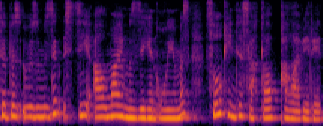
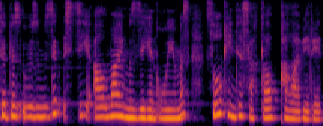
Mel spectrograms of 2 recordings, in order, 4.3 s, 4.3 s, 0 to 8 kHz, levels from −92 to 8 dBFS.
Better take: first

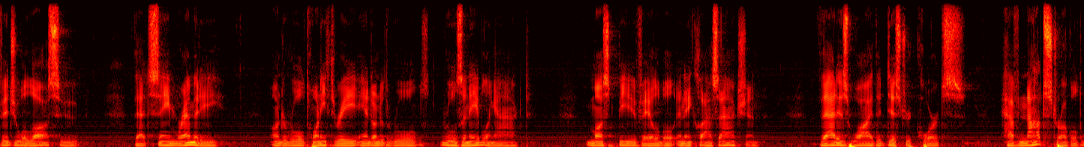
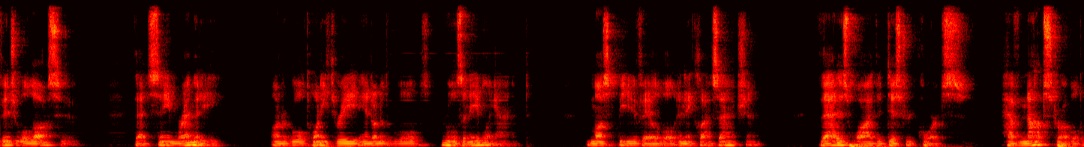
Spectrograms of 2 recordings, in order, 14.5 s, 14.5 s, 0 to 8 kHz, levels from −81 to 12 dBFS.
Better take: first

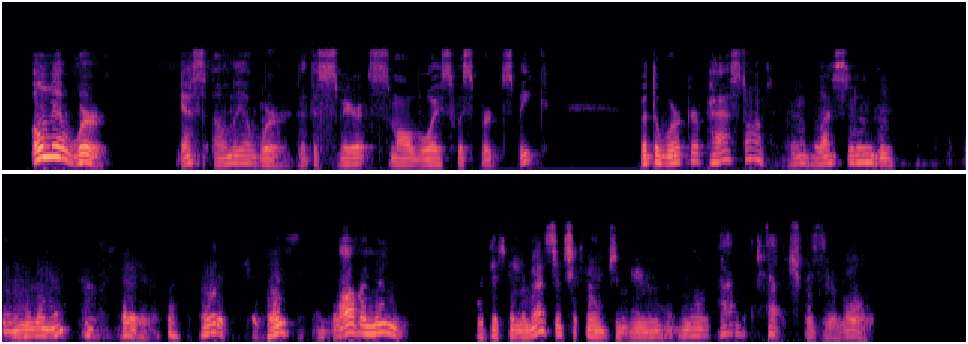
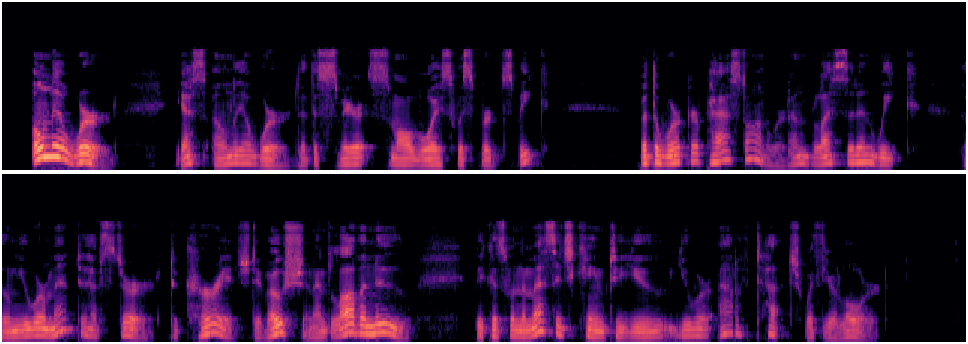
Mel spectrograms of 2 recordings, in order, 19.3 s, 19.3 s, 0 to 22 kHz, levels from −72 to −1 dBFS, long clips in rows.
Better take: second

